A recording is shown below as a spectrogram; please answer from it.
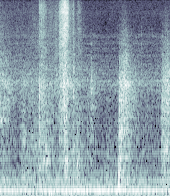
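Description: Quiet room tone with a steady low hum and a few faint, short knocks and taps spread through it.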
